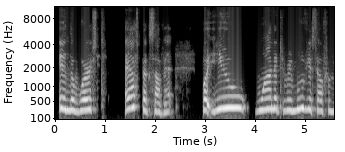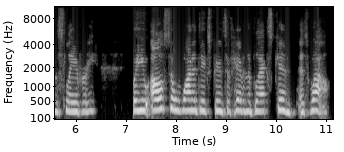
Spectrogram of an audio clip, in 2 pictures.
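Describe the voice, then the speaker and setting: High-voiced woman leading a healing session. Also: fairly even intonation, darkish tone. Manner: soothing, reassuring, halting restarts. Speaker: energy healer.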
